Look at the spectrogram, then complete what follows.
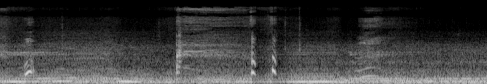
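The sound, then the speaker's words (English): A sports car engine accelerates as the driver barely taps the gas, a steady low rumble with a few brief rising whines, droning continuously from start to finish. “it is so fast. Oh my god. I'm like barely tapping the gas now.”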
